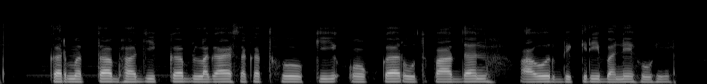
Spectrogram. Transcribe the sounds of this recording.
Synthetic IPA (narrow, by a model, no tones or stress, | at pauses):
kəɾmət̪ːabʱaːd͡ʒikəbləɡaːesəkət̪hokioːkəɾʊt̪paːd̪ən | ɔːɾbɪkɾibəneɦoiː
